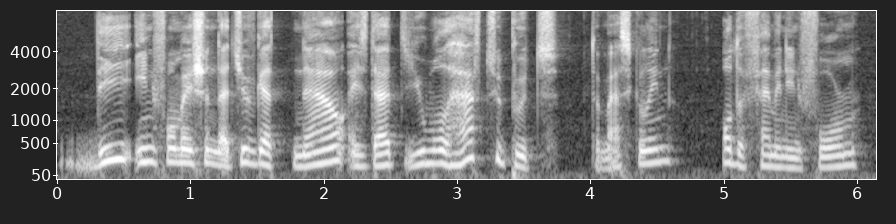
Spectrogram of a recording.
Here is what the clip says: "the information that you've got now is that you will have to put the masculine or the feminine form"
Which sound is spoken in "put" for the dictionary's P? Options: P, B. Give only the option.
P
